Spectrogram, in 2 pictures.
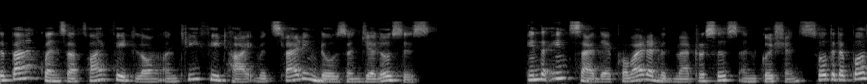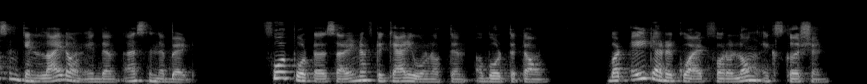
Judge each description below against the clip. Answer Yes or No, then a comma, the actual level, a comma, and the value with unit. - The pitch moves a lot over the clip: Yes, wide, 7.2 semitones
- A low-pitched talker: No, medium, 155 Hz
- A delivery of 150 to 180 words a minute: No, average, 200 wpm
